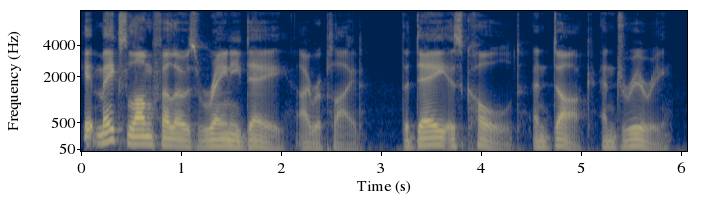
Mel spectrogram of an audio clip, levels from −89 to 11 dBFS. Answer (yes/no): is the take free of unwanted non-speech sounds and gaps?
yes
